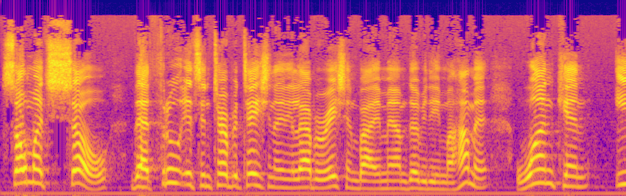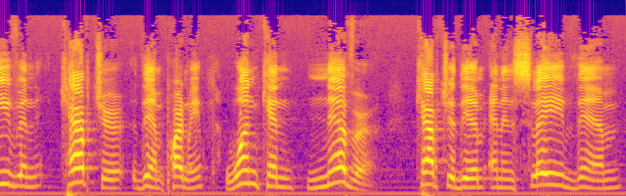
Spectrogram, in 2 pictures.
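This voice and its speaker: A man with an American accent speaks in a notably high register. He delivers a prepared lecture in formal, deliberate oratory, leaning firmly on key phrases. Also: lively intonation. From United States. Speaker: speaker giving a public address. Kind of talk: prepared religious and historical lecture read from notes.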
